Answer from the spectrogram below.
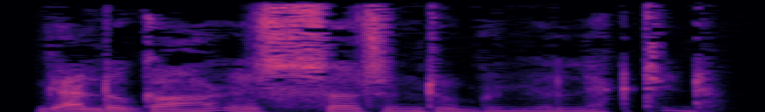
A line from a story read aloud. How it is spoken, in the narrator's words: he muttered absently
